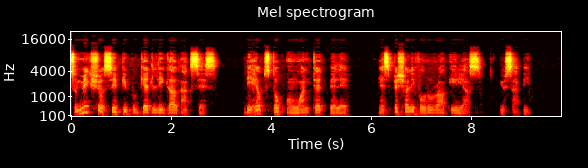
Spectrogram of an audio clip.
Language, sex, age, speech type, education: Nigerian Pidgin, male, 15-29, spontaneous, secondary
